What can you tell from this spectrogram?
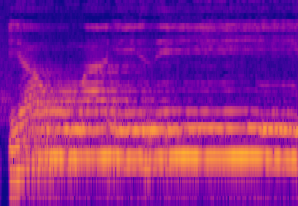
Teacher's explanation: Cara melafalkan huruf idgham bi gunnah itu namanya juga gunnah ya, berarti harus melalui hidung ya, jangan di mulut semua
